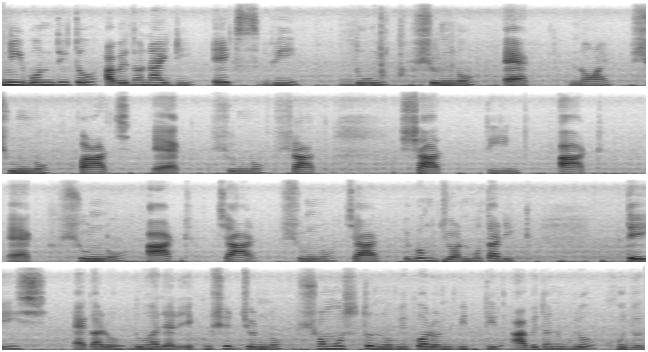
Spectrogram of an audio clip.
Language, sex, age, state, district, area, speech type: Bengali, female, 30-45, West Bengal, Uttar Dinajpur, urban, read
